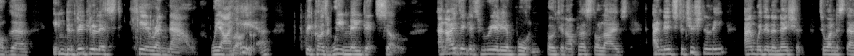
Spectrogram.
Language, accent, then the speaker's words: English; London, United Kingdom; I was born in Southall, West London. I kind of grew up there until I was about 19 or something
